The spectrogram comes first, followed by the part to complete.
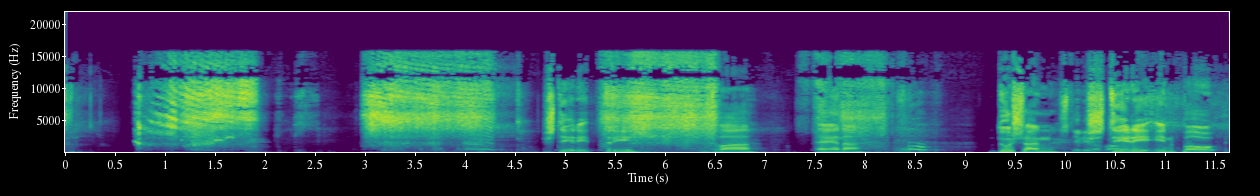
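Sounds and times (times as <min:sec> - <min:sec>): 
person blowing up a balloon: 0:00.0 - 0:04.7, 0:05.3 - 0:08.8
speech: 0:05.0 - 0:08.6, 0:09.3 - 0:11.6.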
